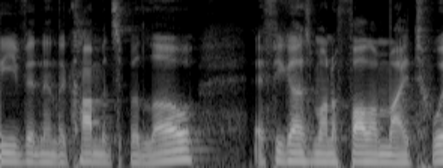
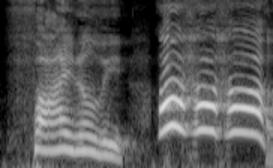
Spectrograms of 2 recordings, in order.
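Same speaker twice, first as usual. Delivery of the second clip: evil laugh; 13 semitones higher, 12 dB louder than usual. Retold or imitated. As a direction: shout it much higher and louder, then burst into a cackling villain laugh. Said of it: "he does an evil-ass laugh".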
